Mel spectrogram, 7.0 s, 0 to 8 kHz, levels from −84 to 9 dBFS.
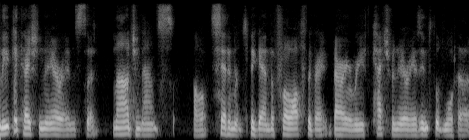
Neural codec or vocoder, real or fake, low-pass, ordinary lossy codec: codec, 16 kHz, 1 kbps, FreqCodec, larger model; fake; 7.2 kHz; AAC, 48 kbps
